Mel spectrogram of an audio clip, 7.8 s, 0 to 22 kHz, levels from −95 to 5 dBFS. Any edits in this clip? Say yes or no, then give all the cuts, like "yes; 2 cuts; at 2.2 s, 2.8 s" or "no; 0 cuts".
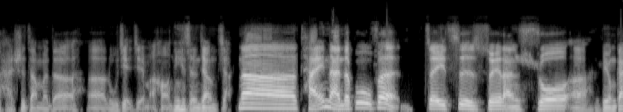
yes; 1 cut; at 2.9 s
